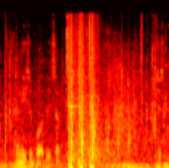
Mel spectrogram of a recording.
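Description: A rifle fires a few quick, loud shots.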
